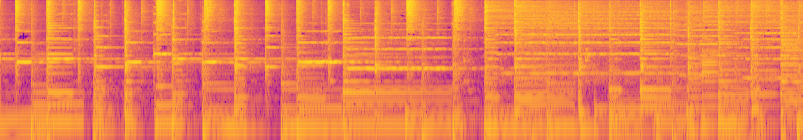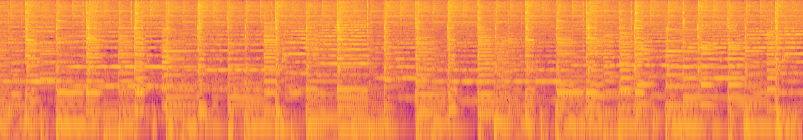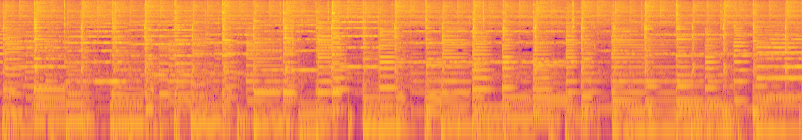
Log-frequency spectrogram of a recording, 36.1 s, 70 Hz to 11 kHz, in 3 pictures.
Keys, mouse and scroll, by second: 0.5 scroll up 1, 0.7 shift+a, 2.4 scroll down 1, 2.6-4.4 middle drag, 3.4 g, 4.4 click, 4.6 s, 5.7 click, 5.9 scroll up 1, 6.4 middle click, 7.4 s, 7.9 click, 9.9 shift+z, 10.9 shift+middle click, 11.9 s, 13.1 click, 13.4 g, 14.4 click, 14.7 shift+middle click, 15.3 g, 16.1 click, 16.4 s, 18.4 click, 18.5 g, 19.3 click, 20.4-21.9 middle drag, 21.9 shift+z, 23.9 s, 25.5 click, 25.7 `, 26.9-27.6 shift+middle drag, 27.6 g, 28.8 click, 29.0-29.5 scroll up 2, 29.5-30.1 shift+middle drag, 30.1 scroll up 1, 30.9 s, 33.4 click, 33.5 g.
